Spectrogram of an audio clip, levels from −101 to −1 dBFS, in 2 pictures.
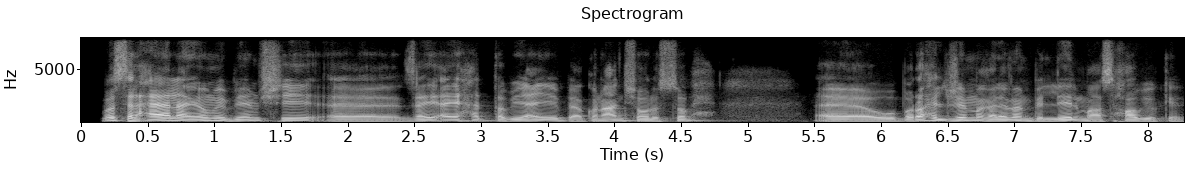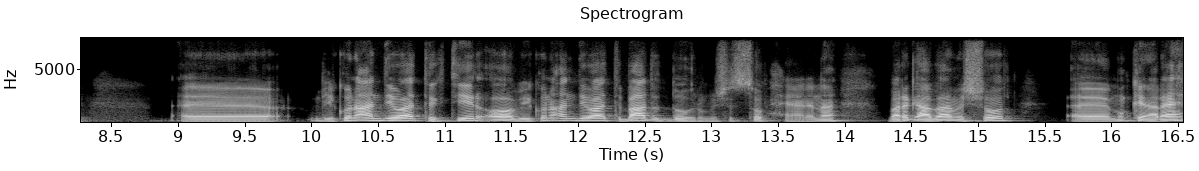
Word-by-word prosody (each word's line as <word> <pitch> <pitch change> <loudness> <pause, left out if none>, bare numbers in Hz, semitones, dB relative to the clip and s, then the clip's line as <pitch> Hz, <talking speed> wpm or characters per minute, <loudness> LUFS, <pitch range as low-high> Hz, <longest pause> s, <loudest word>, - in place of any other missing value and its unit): بُص 155 +2 -1
الحقيقة 145 -1 +6
أنا 150 -2 +4
يومي 150 +3 0
بيمشي، 145 +2 -2
آآ 110 -4 -4
زي 125 +6 -2
أي 135 0 +1
حد 130 0 -8
طبيعي، 125 +1 -1
باكون 110 0 -5
عندي 125 +1 -1
شغل 125 -2 -1
الصُبح، 130 +4 -7 0.7
آآ 110 -1 +1
وباروح 110 +6 0
الGym 140 +1 0
غالبًا 130 +1 +1
بالليل 120 +2 0
مع 110 -3 -1
صحابي 110 +1 -1
وكده. 100 -1 -10 0.7
آآ 110 -1 0
بيكون 125 +5 -2
عندي 155 +1 +4
وقت 160 -1 +5
كتير، 150 +6 0
آه 140 +1 +4
بيكون 125 +5 -4
عندي 165 0 -1
وقت 165 -2 +3
بعد 150 +1 +5
الضُهر 115 -2 -4
مش 110 +1 -11
الصُبح 120 -1 -7
يعني 100 +2 -6
أنا، 125 +2 -2 0.4
بارجَع 125 0 +4
بقى 140 +3 +4
من 135 - -3
الشغل، 150 +6 -1 0.4
آآ 110 0 +1
ممكن 130 +3 -1
أريّح 130 +4 +4
125 Hz, 160 wpm, -24 LUFS, 110-140 Hz, 0.7 s, الحقيقة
